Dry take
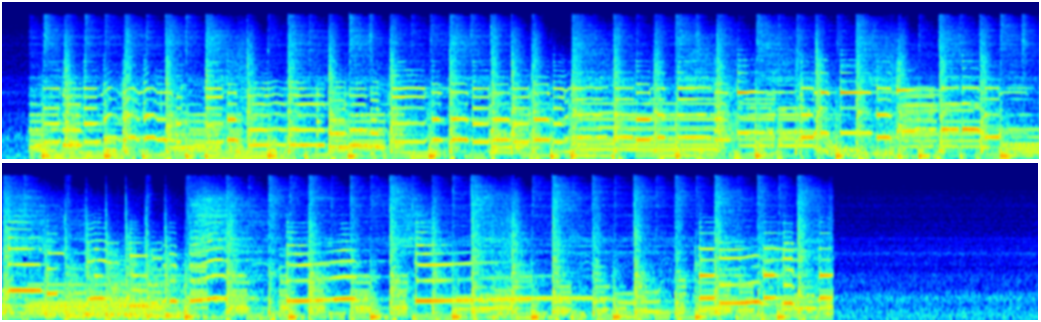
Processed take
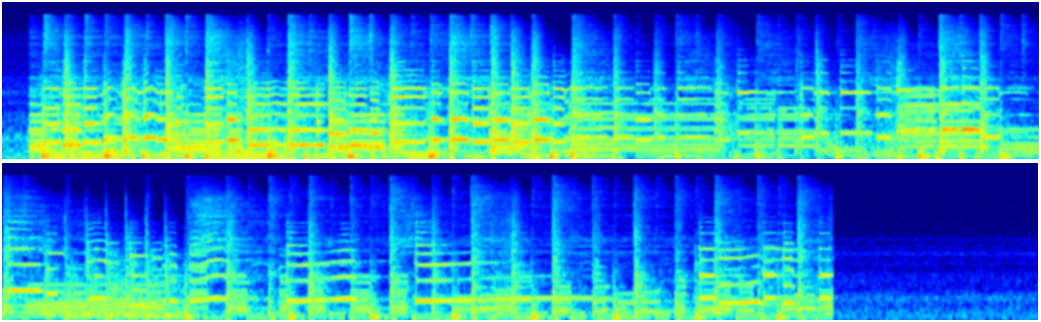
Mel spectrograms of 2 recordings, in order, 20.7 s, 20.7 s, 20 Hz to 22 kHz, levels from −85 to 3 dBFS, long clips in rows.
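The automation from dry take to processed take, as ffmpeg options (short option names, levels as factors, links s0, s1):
-af "volume=3.55,afade=t=out:st=5.34:d=0.99:silence=0.375837,afade=t=in:st=8.68:d=0.96:silence=0.375837,afade=t=out:st=9.64:d=0.38:silence=0.421697"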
